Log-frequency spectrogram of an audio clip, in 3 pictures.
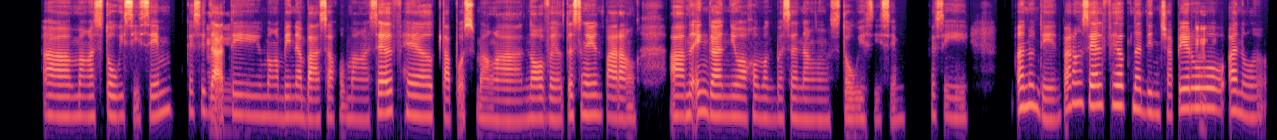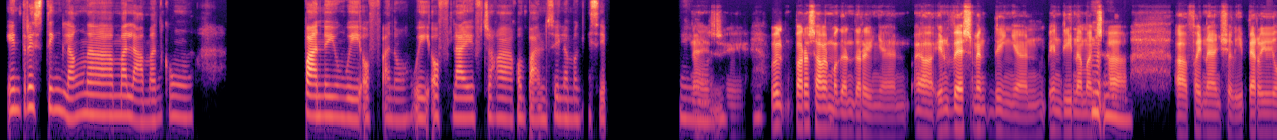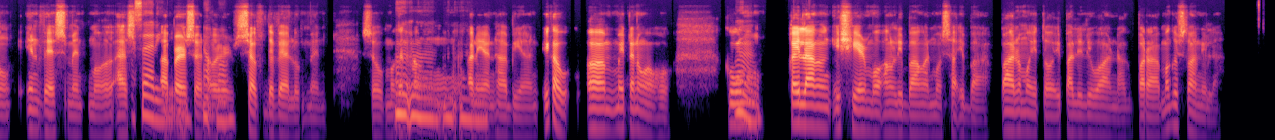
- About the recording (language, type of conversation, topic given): Filipino, unstructured, Bakit mo gusto ang ginagawa mong libangan?
- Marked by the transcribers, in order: in English: "stoicism"; in English: "self-help"; in English: "self-help"; in English: "way of life"; in English: "as a person or self-development"; other background noise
